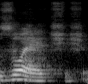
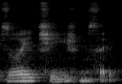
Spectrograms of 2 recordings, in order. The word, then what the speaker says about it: Zoetis: eu faço o projeto utiliza o zoet não sei se é assim se pronuncia Tá mas é enfim é z o t e s zoet zoetis tá lá de zootecnia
